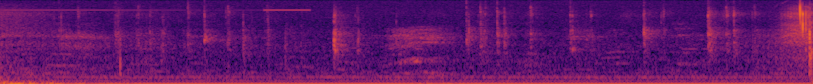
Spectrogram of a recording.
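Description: Computer keyboard keys clack in short irregular bursts during Python coding, fairly close, over a low steady hum in a quiet room.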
